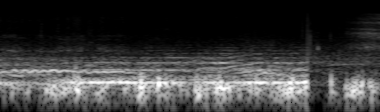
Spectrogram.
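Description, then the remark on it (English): Matthew Wilson's rally car drones with a steady, low, buzzing hum as it drives off into the distance towards a quarry, showering stones, with faint wind noise and no talking, before the sound cuts out abruptly near the end. “Awesome sounding car, you can hear it as it goes off towards the quarry in the distance now, showering the stones across.”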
